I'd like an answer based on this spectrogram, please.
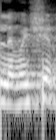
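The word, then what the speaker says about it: Lavoisier: वैसे मेरे ख्याल से देखो, मैं लेविशन नहीं पढ़ता हूँ इसको, मैं पढ़ता हूँ लेवॉइजर, ताकि स्पेलिंग याद रहे ना, ठीक है। आप किसी के सामने बोल रहे हो तो लेविशियर पढ़ लो, लेकिन आपके मन में क्या रहना चाहिए, लेवॉइजर, ताकि स्पेलिंग याद रहे, ठीक है।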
